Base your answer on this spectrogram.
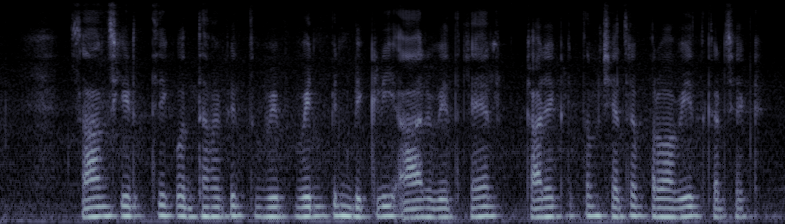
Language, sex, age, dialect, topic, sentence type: Magahi, male, 46-50, Northeastern/Surjapuri, banking, statement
